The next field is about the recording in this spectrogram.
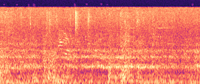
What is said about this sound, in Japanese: はい、本日はちょっと電車の中からお送りするというアクロバティックなことをやっておりますので、どうぞ皆さん許してください。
